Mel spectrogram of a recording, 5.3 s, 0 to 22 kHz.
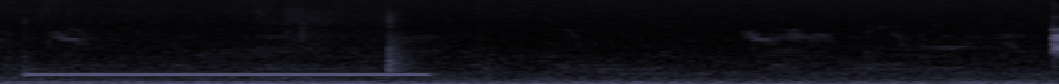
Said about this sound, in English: Then the urgency grips you, and you dial 911 on your cell phone.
